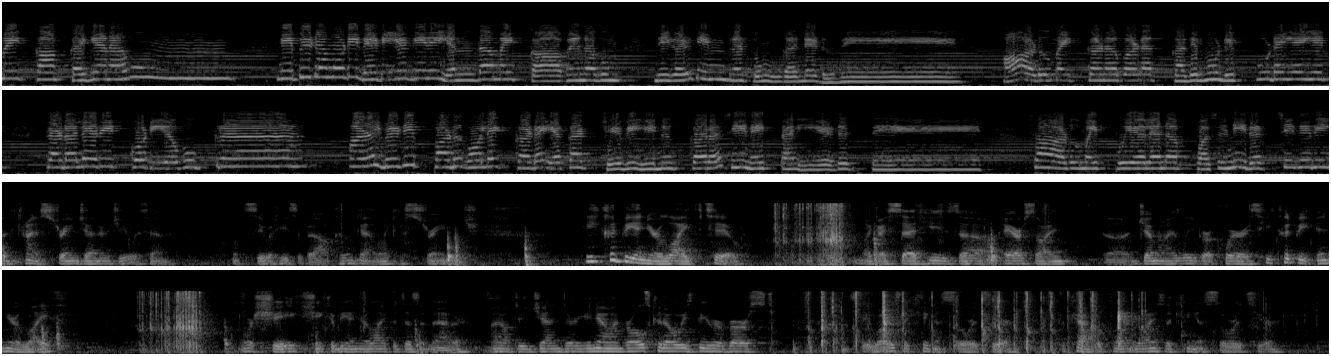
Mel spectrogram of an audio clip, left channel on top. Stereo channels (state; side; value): different; both; correlation 0.00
